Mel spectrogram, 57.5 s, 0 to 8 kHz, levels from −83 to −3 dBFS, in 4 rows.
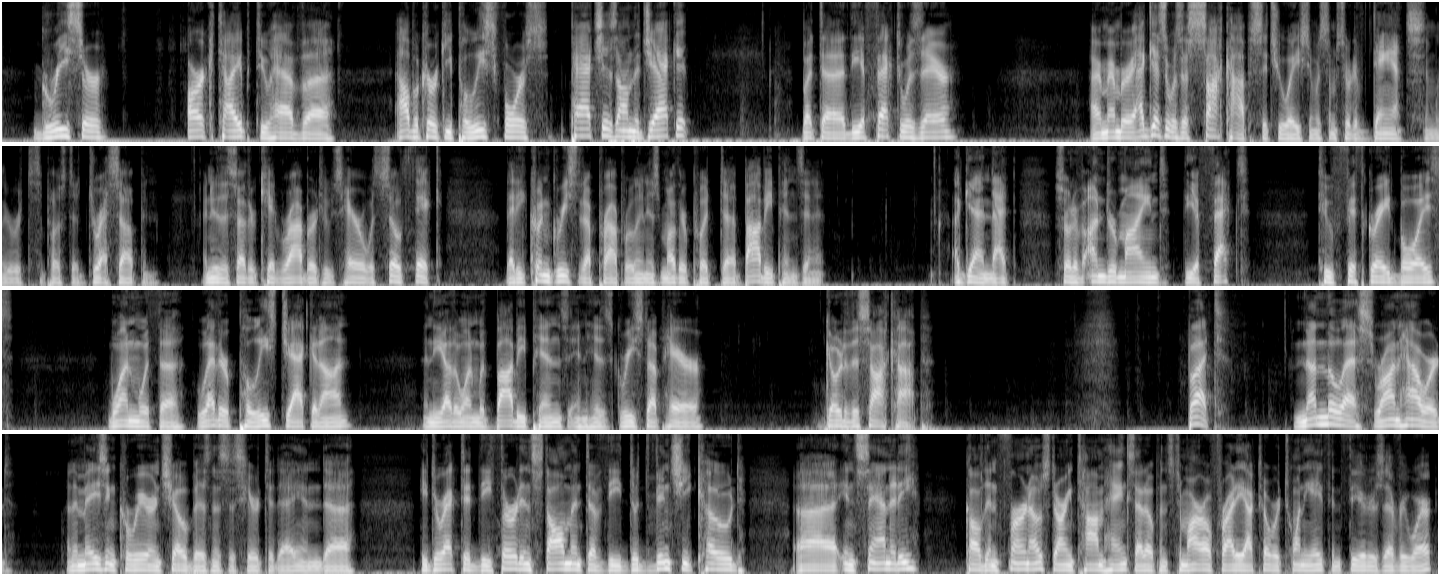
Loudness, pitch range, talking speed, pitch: -18 LUFS, 90-115 Hz, 150 wpm, 100 Hz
